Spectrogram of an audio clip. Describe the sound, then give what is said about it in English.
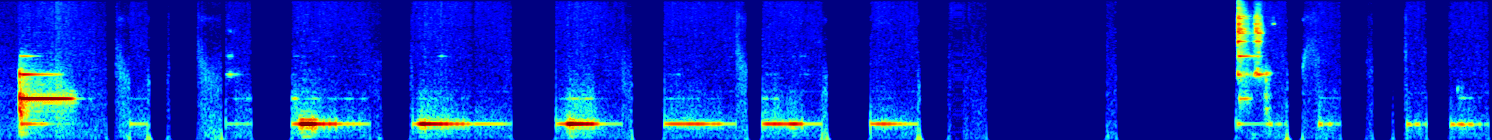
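A crystal singing bowl, the throat chakra bowl, is played, ringing with a clear, pure tone that swells and fades in repeated pulses, then a brighter strike rings out near the end. No voices, just the steady humming ring. “But this is the throat chakra bowl. So I'm just playing that one now.”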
